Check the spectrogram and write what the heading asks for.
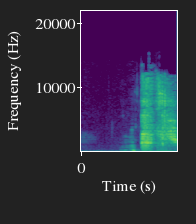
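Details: A single short, sharp nasal burst after a brief intake of air, likely from a small dog: sneezing.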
